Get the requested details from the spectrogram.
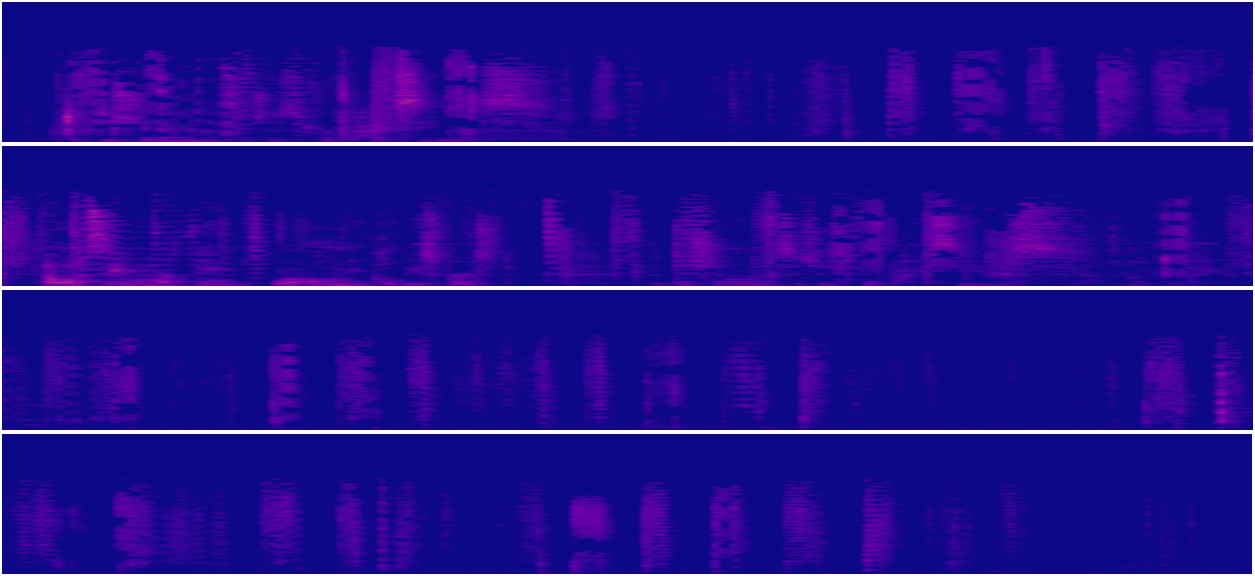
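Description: Playing cards riffle and flick as they are shuffled by hand.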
